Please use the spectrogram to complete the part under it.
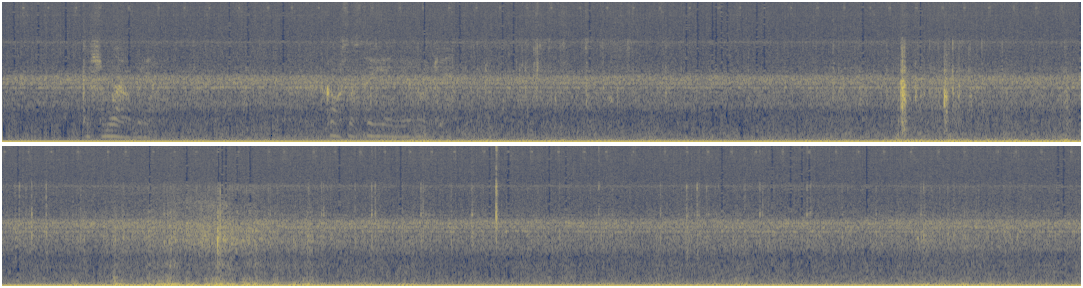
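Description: A car engine hums steadily while driving slowly.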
